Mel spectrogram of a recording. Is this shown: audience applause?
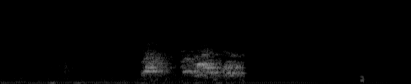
no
